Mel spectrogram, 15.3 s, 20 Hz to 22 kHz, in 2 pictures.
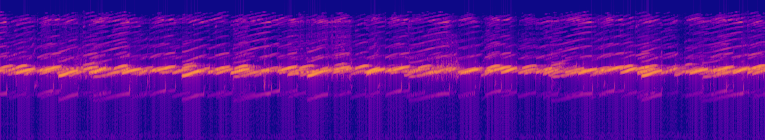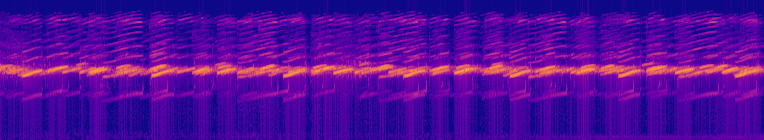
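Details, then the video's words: Dusk chorus of northern spring peepers by the Chezzetcook salt marsh, Nova Scotia, Canada, 18 May 2020: countless piercing upslurred peeps overlap into a steady, ringing din, with a faint low hum late on. "Northern Spring Peeper Chorus"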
